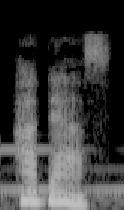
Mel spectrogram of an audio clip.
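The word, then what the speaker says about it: הדס: Jewish terminology word is a Hebrew noun pronounced Hadas this is a branch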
